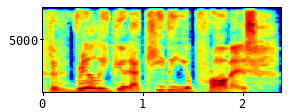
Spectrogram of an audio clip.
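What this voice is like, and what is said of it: Sarcastic tone. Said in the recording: “you're being sarcastic.”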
